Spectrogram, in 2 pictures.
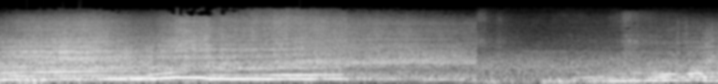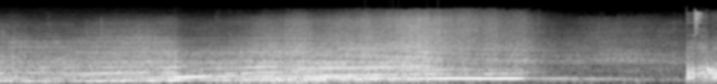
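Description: Car engine accelerating through the gears, its pitch climbing and then dropping at each change, before holding a steady drone. It cuts off abruptly near the end.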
